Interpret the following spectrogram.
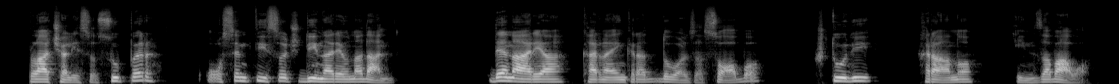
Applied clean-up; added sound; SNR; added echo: neural mask model Resemble Enhance denoiser.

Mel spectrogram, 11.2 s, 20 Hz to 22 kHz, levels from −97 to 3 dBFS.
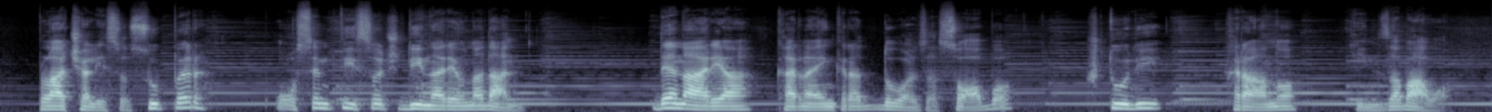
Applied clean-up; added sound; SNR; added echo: none; Harp; 19 dB; none.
